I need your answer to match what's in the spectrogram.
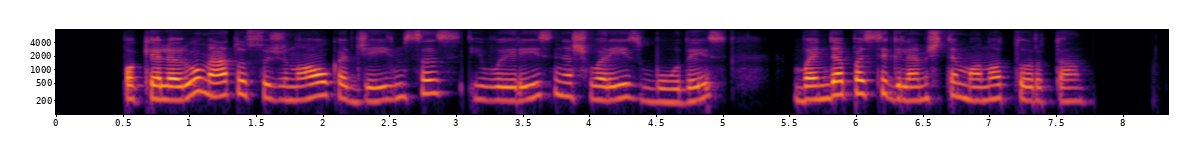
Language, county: Lithuanian, Utena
